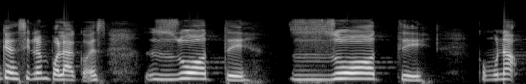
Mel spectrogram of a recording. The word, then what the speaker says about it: złoty: Vimos en el anterior ejemplo que se pronuncia entre E y I, la Y, ¿no?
